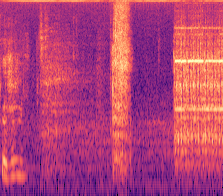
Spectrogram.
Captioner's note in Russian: Звонит телефон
